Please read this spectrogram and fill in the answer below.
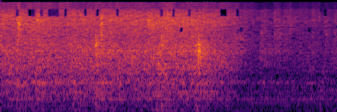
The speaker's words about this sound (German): Ich mache das schön langsam, das zischelt immer schön. Und bei dem Zischen löst sich das Angebrannte.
